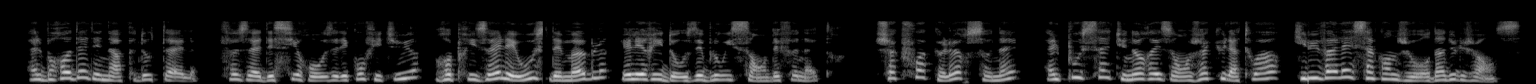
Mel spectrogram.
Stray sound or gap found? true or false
true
